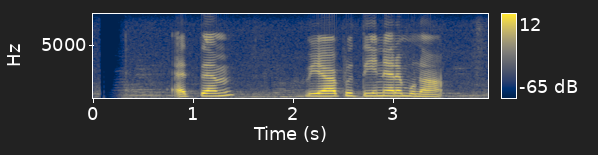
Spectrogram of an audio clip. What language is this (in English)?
Sinhala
